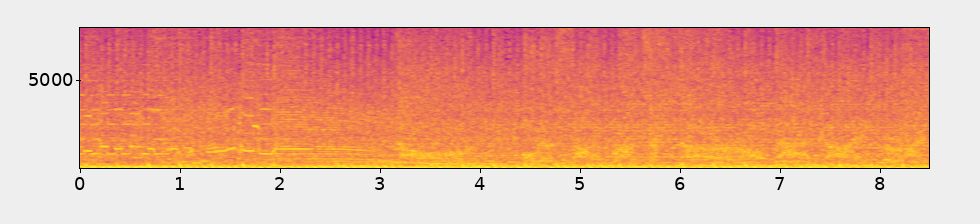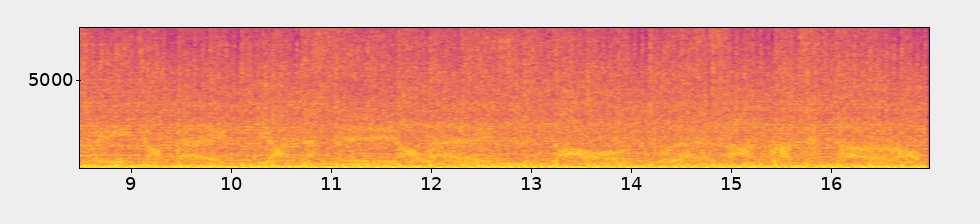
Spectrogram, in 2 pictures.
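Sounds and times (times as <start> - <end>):
rapid double bass playing: 0.0 - 16.9.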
